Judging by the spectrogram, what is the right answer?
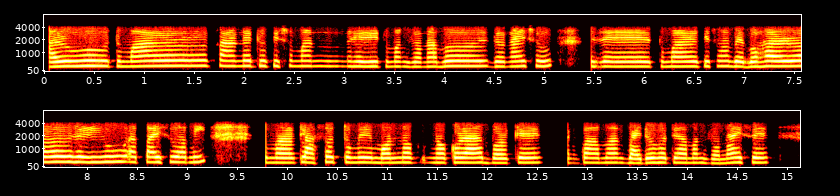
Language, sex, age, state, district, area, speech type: Assamese, female, 18-30, Assam, Nagaon, rural, conversation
